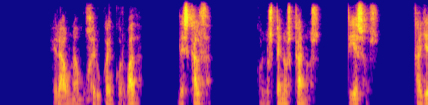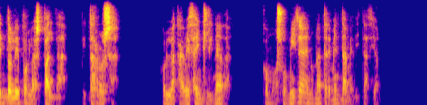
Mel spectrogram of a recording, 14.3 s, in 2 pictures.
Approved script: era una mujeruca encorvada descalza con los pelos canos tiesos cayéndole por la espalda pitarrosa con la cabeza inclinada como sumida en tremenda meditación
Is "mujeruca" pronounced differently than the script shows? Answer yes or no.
no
